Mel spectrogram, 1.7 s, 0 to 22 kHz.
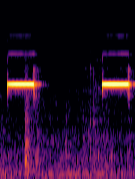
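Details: APC ES525 UPS, failed after years of service, under load with a burning smell: two short high-pitched beeps about a second apart in a quiet room, the unit's alarm warning of a fault.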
